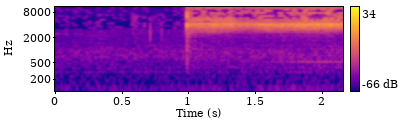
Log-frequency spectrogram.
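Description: Air hissing out of a bicycle tire's valve as the valve core is loosened with a valve-core removal tool. The hiss starts suddenly about a second in and grows slowly louder.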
